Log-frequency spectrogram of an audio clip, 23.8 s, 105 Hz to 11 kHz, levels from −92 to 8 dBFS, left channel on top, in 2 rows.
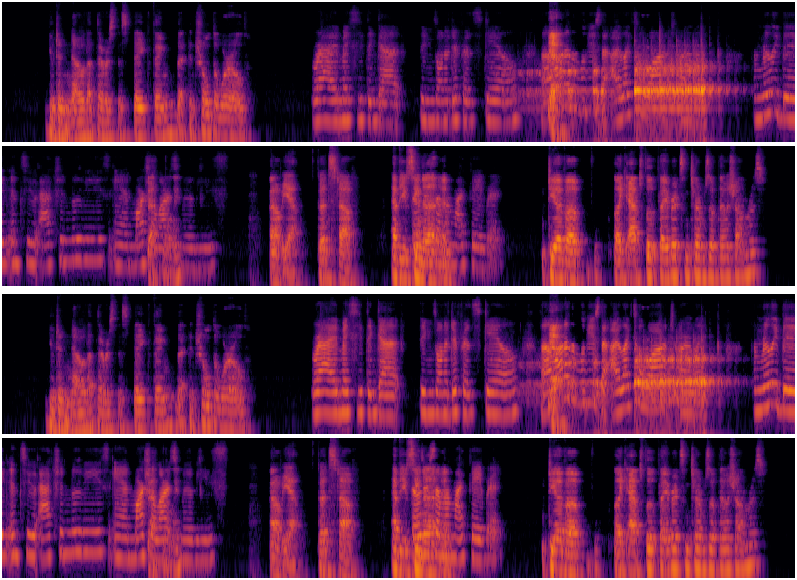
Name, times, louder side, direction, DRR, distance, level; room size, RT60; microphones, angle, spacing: voice 1, 0.6-3.7 8.2-8.3 14.1-14.6 15.9-16.3 16.6-17.2 17.7-18.6 20.1-20.6 21.1-23.3, left 2 dB, 50° left, 1.6 m, -30 dB
voice 2, 4.6-5.9 6.3-10.6 10.9-11.0 11.3-15.2 18.0-19.4, right 6 dB, 85° right, 0.5 m, -34 dB
sound 1, 7.7-9.1 9.5-10.9, left 4 dB, 30° left, 1.7 m, -26 dB
3.0 x 2.5 x 2.3 m
head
